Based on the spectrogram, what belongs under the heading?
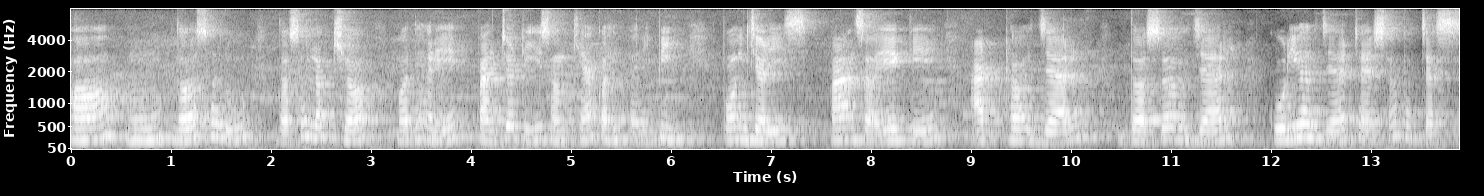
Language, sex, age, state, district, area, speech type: Odia, female, 30-45, Odisha, Khordha, rural, spontaneous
